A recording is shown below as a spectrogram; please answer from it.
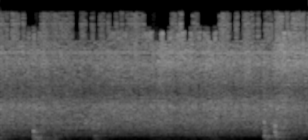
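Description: Cluster beans (gavar) cooked without water in a pan on a low flame, being stirred with a few soft scraping strokes over a quiet, continuous sizzle.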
